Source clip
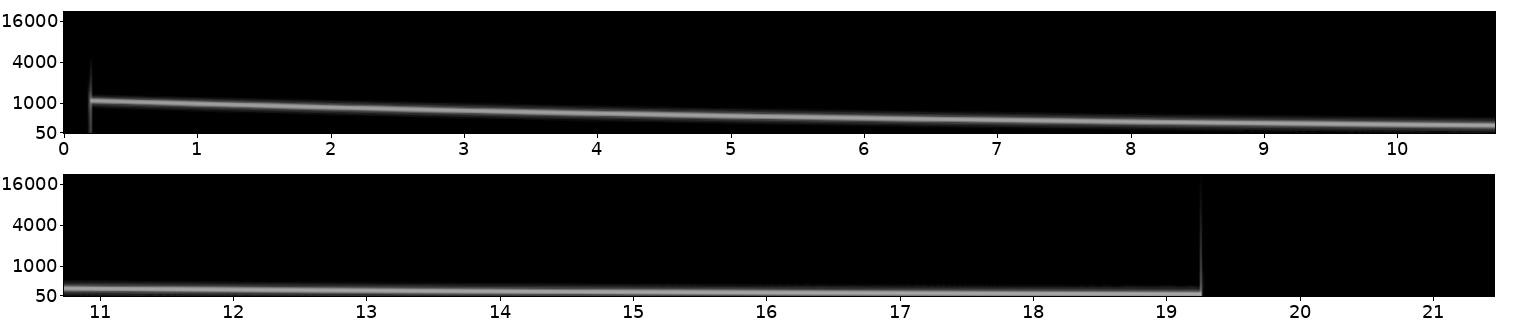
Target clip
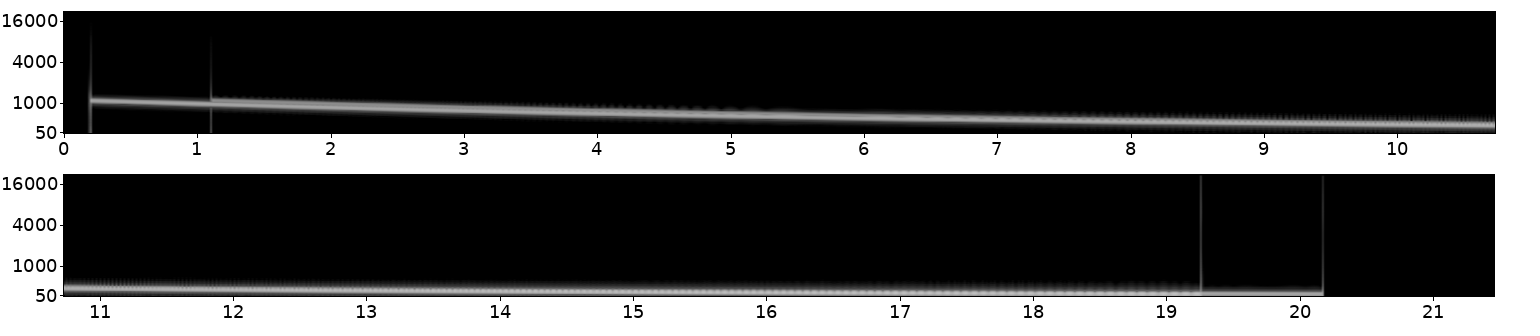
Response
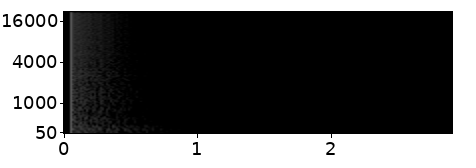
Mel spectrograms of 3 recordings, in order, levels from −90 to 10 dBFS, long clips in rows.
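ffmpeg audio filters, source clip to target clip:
-af "bass=frequency=250:gain=6,treble=frequency=4000:gain=15,aecho=1:1:909:0.376,volume=1.5dB"

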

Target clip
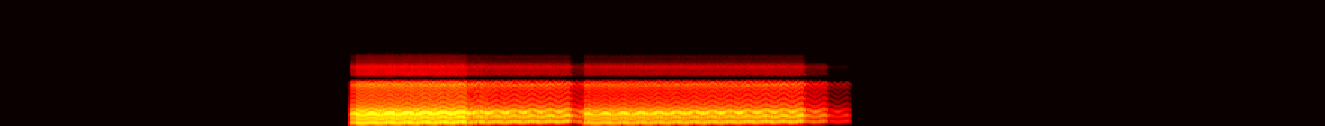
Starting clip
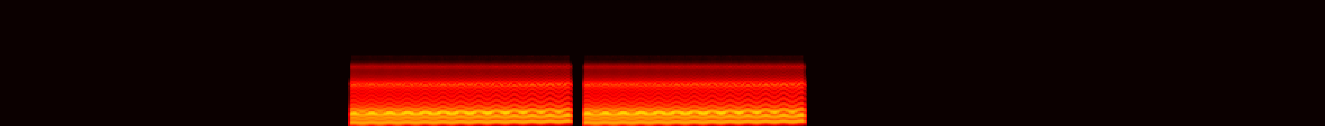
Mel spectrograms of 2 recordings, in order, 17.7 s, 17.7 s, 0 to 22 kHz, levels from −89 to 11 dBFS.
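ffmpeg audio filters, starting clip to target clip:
ffmpeg -i in.wav -filter_complex "[0:a]asettb=1/sr,asplit=3[link_01][link_02][link_03];[link_01]atrim=end=4.744[link_04];[link_02]atrim=start=4.74:end=6.21,asetpts=PTS-STARTPTS,afade=type=in:duration=0.004:curve=qsin,afade=type=out:start_time=1.466:duration=0.004:curve=qsin,acontrast=73[link_05];[link_03]atrim=start=6.206[link_06];[link_04][link_05]acrossfade=duration=0.004:curve1=hsin:curve2=qsin[link_07];[link_07][link_06]acrossfade=duration=0.004:curve1=qsin:curve2=hsin,asuperstop=centerf=1700:order=12:qfactor=4.3,aecho=1:1:303|606:0.237|0.0474,volume=4.5dB" out.wav

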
